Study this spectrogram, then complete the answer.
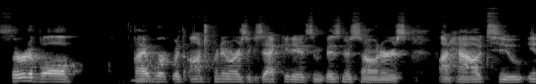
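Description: Bright and sharp in tone, a man speaks at a moderate pace. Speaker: podcast guest, educator, speaker. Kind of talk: interview answer. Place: home room.

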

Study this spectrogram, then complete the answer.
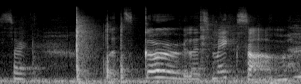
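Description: Noticeable background noise surrounds a female voice. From South Korea. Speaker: office worker vlogger. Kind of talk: casual talk to camera. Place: office.

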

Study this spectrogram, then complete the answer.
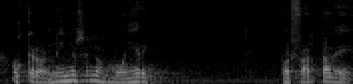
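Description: Over light background noise, a man speaks at a moderate pace with a Dominican accent. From Dominican Republic, Santo Domingo; Dominican Republic. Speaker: businessman turned political candidate; candidate. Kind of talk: interview. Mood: earnest, critical. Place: office. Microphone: lapel.

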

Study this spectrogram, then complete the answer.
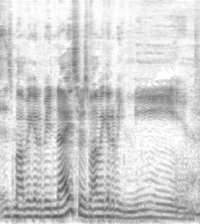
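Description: A man's put-on character voice, menacing in tone, at a medium pitch and a fairly quick pace. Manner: playfully menacing.

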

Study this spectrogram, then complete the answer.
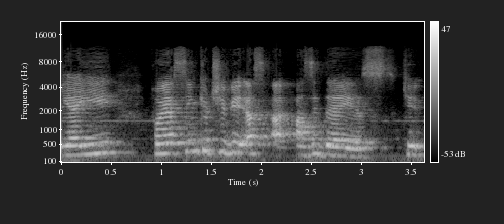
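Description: With audible room echo, a woman with a high pitch speaks in a caipira accent, using ordinary pitch variation. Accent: caipira accent (rolled r), proud of it. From interior of São Paulo state (Paulínia). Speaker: coffee journalist and communicator. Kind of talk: interview. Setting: video call. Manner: animated. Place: home room.

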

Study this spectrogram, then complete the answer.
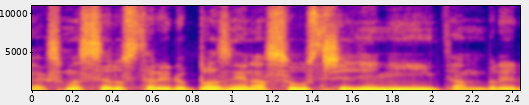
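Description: The speaker is a man with a fairly low voice. He speaks with monotone, flat intonation. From Czech Republic, rural forest lodge. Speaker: competitive hunting rifle shooter and hunter. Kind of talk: casual chat.

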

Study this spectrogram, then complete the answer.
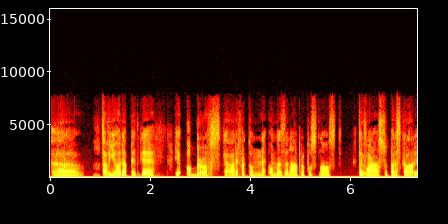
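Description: Amid noticeable background noise, a man with a fairly low pitch and fairly even intonation speaks at a fairly slow pace. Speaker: news portal editor-in-chief. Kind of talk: political commentary. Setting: Skype call.

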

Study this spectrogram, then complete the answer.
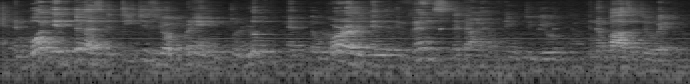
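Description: Lively intonation at a fairly slow pace, with audible room echo and clear music in the background. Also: man.

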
